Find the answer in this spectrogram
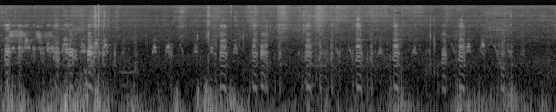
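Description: Domestic chickens clucking and calling in short, scattered calls over a low rumbling noise.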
